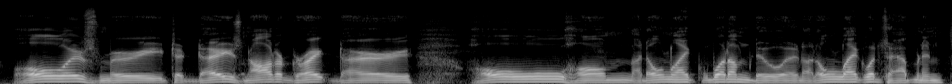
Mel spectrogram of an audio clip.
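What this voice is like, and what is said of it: Eeyore impression, gloomy droning voice. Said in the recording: “Here comes one of my favorite characters ... my voice is Eeyore from Winnie the Pooh ... Eeyore from Winnie the Pooh”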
